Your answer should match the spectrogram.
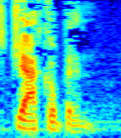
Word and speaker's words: Jaxobin: Remember we had the conversation about how J-A-X-O-B-I-N is pronounced? It's Jacobin.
